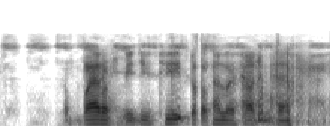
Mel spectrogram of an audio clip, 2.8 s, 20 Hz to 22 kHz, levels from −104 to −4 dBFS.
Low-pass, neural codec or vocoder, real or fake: 7.2 kHz; codec, 16 kHz, 1 kbps, FreqCodec, larger model; fake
